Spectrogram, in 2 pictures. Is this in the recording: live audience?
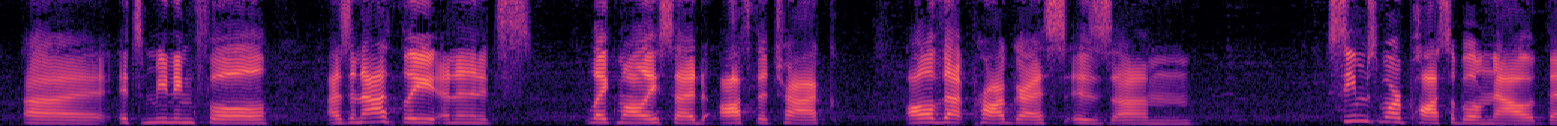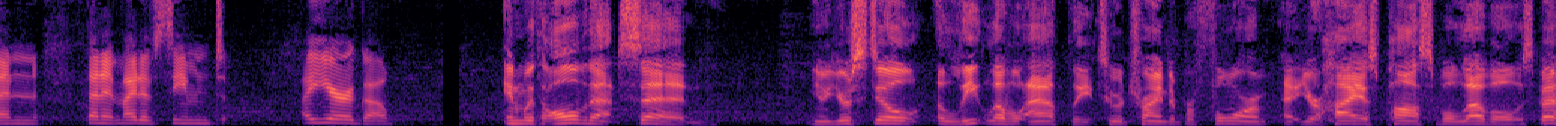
yes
